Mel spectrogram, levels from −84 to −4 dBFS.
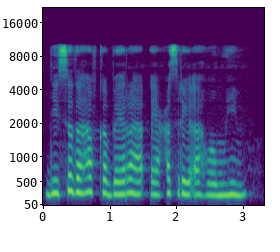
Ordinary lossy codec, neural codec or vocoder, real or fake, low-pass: Opus, 64 kbps; none; real; 9.9 kHz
